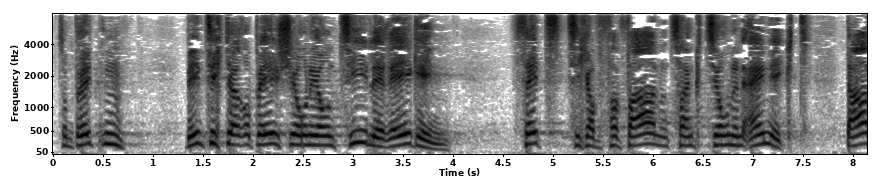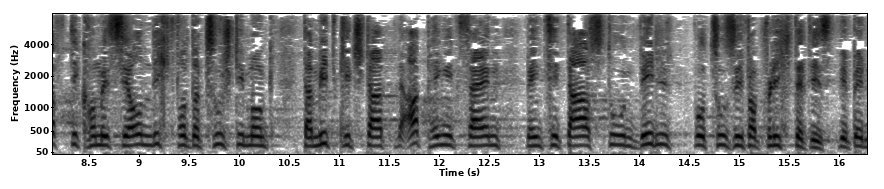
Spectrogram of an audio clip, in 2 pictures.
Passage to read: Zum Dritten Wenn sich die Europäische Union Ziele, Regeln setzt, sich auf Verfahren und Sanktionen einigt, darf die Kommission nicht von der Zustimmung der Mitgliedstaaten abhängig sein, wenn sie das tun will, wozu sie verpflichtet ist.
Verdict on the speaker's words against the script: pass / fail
pass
